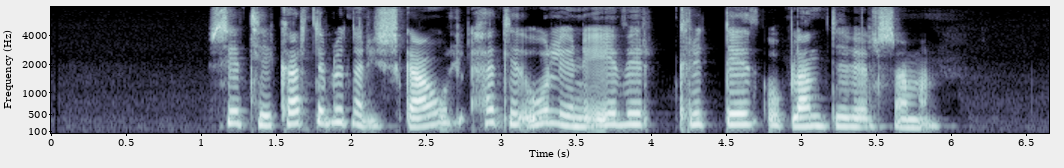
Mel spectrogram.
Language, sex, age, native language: Icelandic, female, 20-29, Icelandic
